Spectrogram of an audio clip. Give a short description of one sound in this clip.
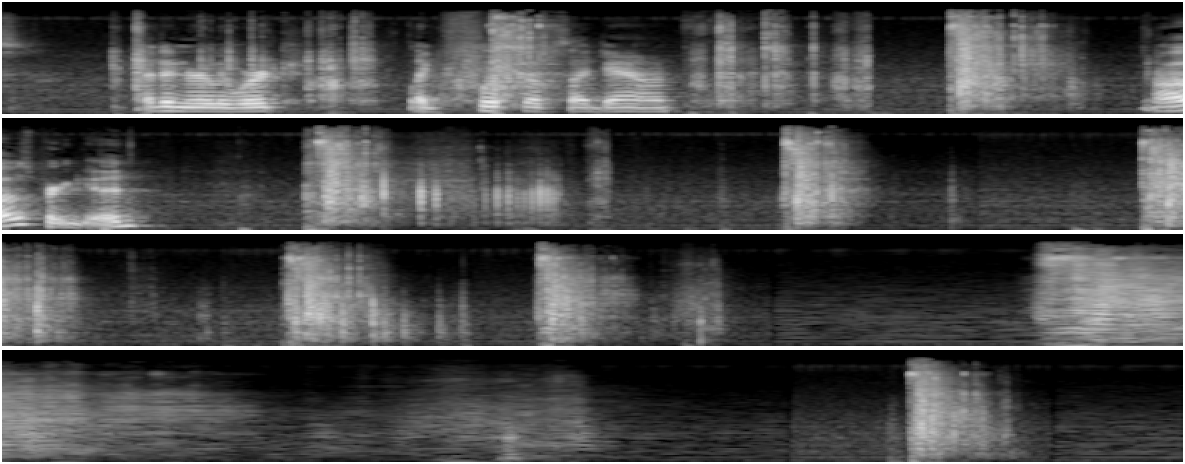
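Small plastic parts click and clack.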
